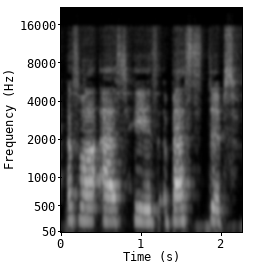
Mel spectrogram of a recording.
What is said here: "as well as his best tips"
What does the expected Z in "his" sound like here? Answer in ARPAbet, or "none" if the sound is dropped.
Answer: Z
